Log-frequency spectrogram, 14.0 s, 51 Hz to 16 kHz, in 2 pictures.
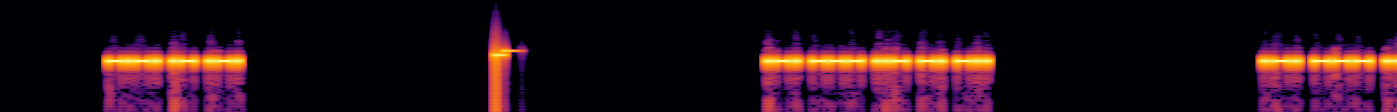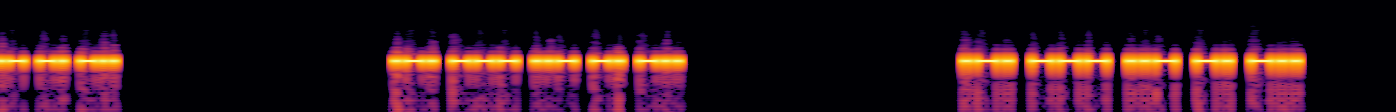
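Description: Rapid Morse code at 35 words per minute, sending words from a list of the top 300 words: a steady mid-pitched tone keyed in five quick bursts of short dits and dahs, separated by pauses, with one sharp click early on and no voices.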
